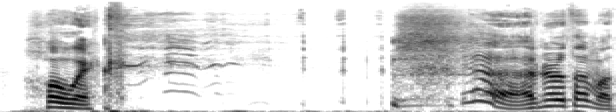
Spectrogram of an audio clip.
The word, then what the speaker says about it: Hoek: people would pronounce it like Ren Hook, Hoek.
